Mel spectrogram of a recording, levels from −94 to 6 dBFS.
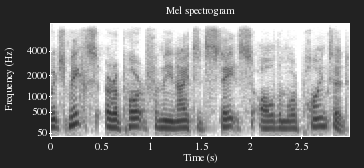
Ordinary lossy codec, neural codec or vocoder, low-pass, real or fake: Opus, 24 kbps; vocoder, 44.1 kHz, 128 mel bands, Pupu-Vocoder; 7.2 kHz; fake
